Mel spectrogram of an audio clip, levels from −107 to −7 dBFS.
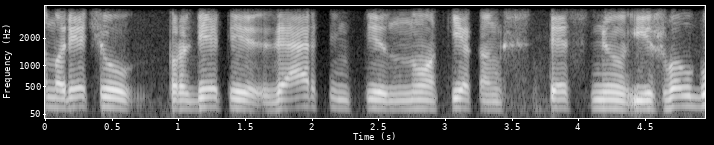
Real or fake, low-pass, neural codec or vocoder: real; 3.6 kHz; none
